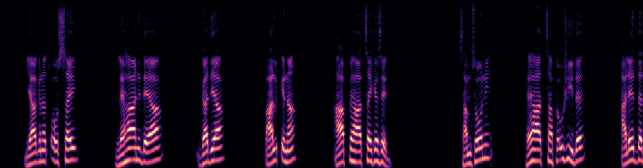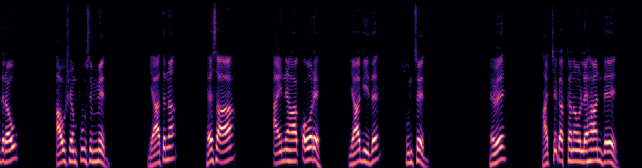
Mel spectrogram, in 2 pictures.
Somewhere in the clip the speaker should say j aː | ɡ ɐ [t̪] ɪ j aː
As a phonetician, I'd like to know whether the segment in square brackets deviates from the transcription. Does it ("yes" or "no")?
yes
